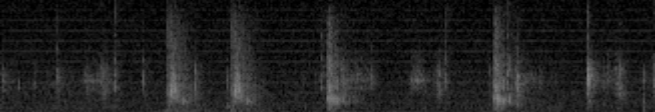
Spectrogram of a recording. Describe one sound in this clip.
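A pickaxe digs into dirt and stone with soft, repeated crunches.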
